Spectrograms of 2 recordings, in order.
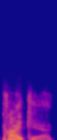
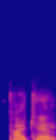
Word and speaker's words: KiCad: a presentation on uh kicad kai cad or kicad i've heard it pronounced different different ways but it's a software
